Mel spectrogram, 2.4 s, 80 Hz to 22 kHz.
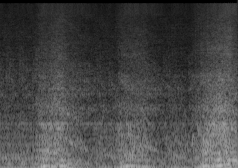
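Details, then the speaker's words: VW Caddy 1.9 SDi diesel with intermittent loss of throttle response, ECU and throttle position sensor contacts suspected: idles and picks up cleanly on each throttle blip. Works today, but owner expects throttle to drop out again when driven. "so now it works absolutely fine but I guarantee you you drive down the road 2 mil and the throttle will disappear"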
